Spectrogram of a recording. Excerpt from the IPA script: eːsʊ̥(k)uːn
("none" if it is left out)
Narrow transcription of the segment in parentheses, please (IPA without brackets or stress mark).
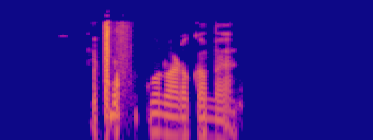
k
